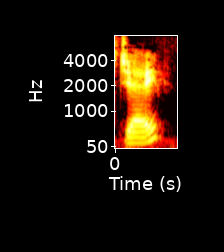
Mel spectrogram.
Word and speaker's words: Jaye: Where people ask me how to pronounce J because they see J-A-Y-E. And so it's like, they're like, oh, is it J-A?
